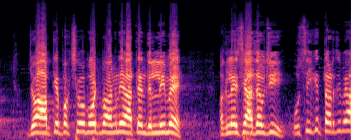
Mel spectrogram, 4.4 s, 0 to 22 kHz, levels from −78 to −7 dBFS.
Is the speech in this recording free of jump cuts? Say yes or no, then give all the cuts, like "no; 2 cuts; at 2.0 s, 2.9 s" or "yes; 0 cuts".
yes; 0 cuts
